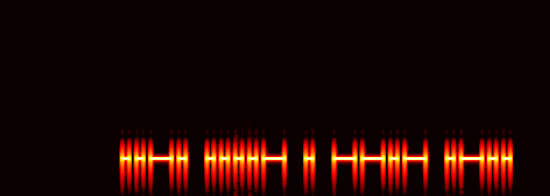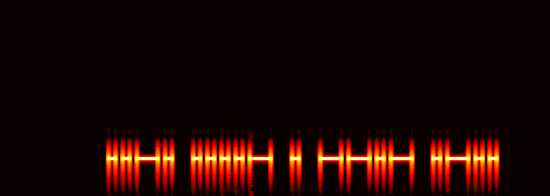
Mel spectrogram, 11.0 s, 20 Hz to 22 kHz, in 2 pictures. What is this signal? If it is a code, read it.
Morse code, heard as a keyed tone, about 17 wpm, 700 Hz. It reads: F4EQL F4EQL
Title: DXCC-100 Call Signs - 5 Characters - Repeated 3x - 17wpm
